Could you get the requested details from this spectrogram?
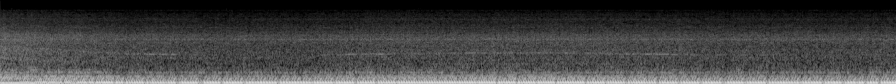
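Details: Talon on E85 warming up after a cold start following two months sitting; deep, steady low rumble swelling with a couple of blips, no knocks or misses. Normal warm-up idle.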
